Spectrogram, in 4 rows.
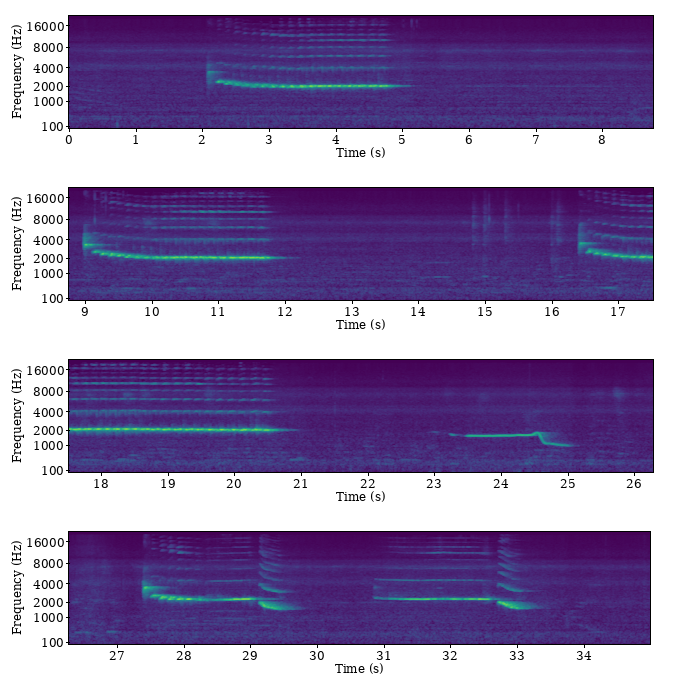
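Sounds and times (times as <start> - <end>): whistled owl call notes: 2.1 - 5.2, 9.0 - 12.1, 16.4 - 20.9, 27.4 - 29.8, 30.8 - 33.4.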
